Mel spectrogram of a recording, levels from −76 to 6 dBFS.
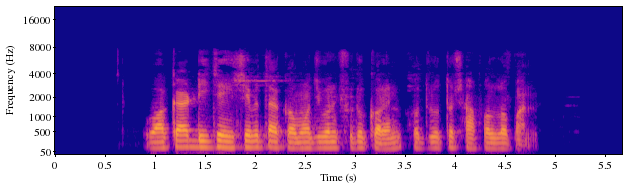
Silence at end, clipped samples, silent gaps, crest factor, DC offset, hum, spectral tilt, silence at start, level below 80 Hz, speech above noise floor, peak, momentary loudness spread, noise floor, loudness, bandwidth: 0.9 s; under 0.1%; none; 18 dB; under 0.1%; none; -6.5 dB/octave; 0.9 s; -60 dBFS; 49 dB; -2 dBFS; 9 LU; -67 dBFS; -19 LUFS; 8 kHz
